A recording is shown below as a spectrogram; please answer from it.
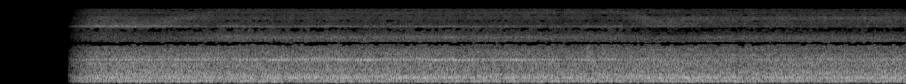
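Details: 1997 Chevy Blazer petrol engine idling under heavy electrical load (radio, heater, lights): a faint high-pitched alternator whine, then a click as it nearly stalls, with the pulleys and belt slowing; rpm also fluctuates on the highway. Alternator suspected, unconfirmed.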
